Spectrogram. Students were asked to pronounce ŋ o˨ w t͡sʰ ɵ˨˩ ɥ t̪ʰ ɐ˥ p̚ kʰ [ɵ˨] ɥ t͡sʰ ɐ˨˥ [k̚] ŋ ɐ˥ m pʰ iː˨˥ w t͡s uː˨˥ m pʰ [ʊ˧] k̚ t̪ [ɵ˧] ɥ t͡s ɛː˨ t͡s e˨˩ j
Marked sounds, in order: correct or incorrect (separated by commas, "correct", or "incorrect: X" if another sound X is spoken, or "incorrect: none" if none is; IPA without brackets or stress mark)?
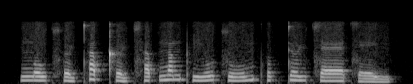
incorrect: ɵ˨˩, incorrect: p̚, correct, correct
